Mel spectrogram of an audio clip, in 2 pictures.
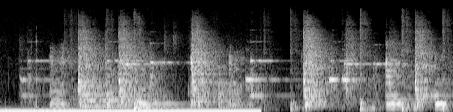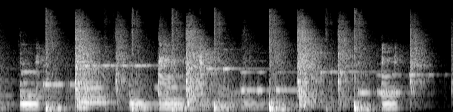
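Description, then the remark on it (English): Lively piano music with repeated chord strikes and a bright, bouncing rhythm, notes ringing out in clusters at a steady moderate tempo, fairly loud with no voices over it. “Those sweet, sweet piano tunes you're listening to right now”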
